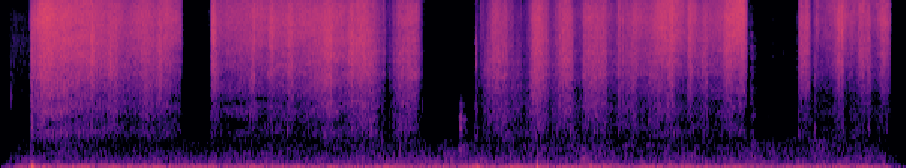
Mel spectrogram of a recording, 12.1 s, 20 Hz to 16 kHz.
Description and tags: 17. Roce tela con madera
touch or clothing and wood
clothing, wood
